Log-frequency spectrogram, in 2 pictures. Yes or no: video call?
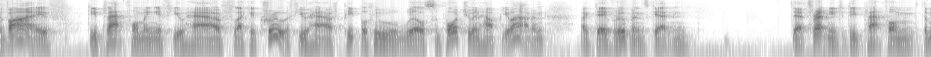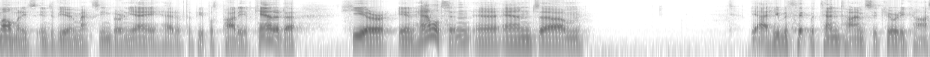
no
